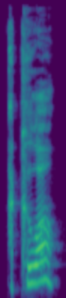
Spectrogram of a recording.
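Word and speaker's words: ἀκούω: Now, the word "you hear" in Greek is 191, and it's pronounced akuo, and it's actually the root word for the word acoustics.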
